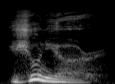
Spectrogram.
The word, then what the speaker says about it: Júnior: And uh the last two words are vis and junior. Junior. They both have an acute accent. Show us exactly where to place the stress.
